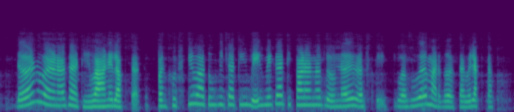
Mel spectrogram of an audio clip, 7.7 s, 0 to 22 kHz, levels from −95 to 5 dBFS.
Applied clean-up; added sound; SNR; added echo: neural mask model RNNoise.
